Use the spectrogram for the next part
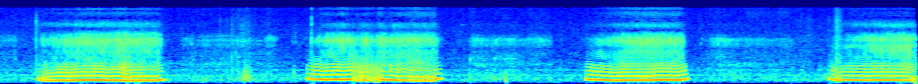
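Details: Cat snoring noisily, described as making lots of grunting 'boo-boo' sounds: four long, nasal, buzzing snores of about one and a half seconds each, recurring roughly every three seconds with quiet breaths between.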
